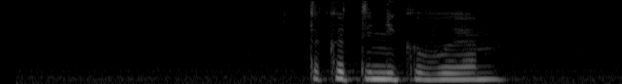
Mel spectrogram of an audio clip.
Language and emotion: Russian, neutral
